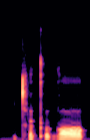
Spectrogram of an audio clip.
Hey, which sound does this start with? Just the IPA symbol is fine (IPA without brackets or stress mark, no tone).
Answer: cʰ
